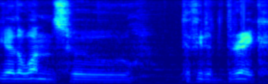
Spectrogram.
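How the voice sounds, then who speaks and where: Faint music plays in the background as a man uses a put-on character voice with a fairly low pitch at a moderate pace. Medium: actual play. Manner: curt, guarded.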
